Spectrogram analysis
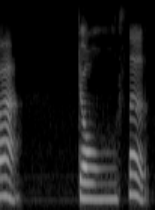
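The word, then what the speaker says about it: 棕色: ตาล ใน ภาษา จีน น่ะ จะ พูด ว่า จงเซ่อ จงเซ่อ จงเซ่อ อ่า นัก เรียน ออก เสียง ให้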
